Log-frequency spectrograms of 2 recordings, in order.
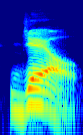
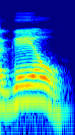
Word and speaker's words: gel: moi nha các bạn gel Gel gel đừng đọc là Gil đừng đọc là nhiều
